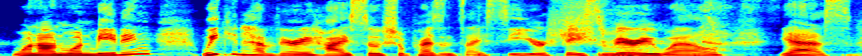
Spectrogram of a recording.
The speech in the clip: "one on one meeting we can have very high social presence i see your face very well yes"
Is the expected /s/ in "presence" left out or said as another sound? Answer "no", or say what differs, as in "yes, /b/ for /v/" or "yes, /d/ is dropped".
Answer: no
